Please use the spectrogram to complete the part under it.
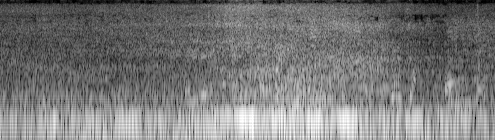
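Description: A road vehicle weaving along a road gives a continuous rumbling drive noise that swells slightly midway. A muffled voice sits under it.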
